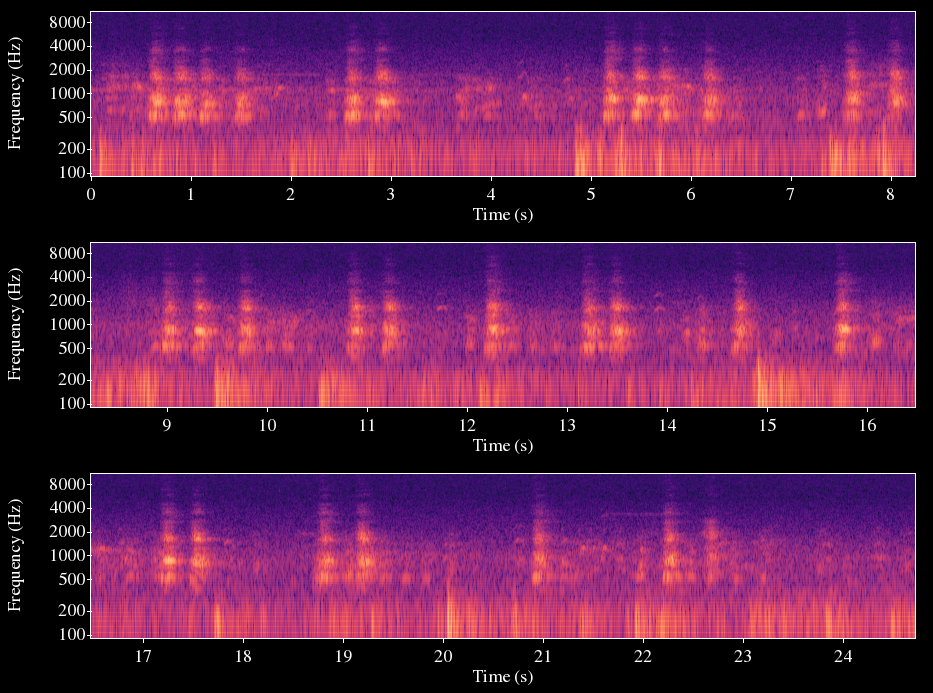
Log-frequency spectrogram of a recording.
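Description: A dog barking over and over, usually two or three barks at a time, every second or two, over a low rumble.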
